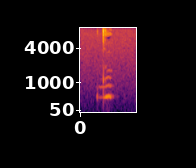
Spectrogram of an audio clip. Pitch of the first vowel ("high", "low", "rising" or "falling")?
falling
